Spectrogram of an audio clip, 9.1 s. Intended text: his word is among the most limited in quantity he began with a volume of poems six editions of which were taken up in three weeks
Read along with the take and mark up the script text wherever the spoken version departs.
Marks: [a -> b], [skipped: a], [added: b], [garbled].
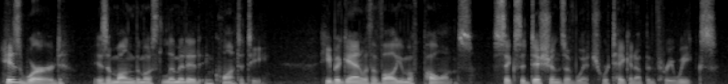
his word is among the most limited in quantity he began with a volume of poems six editions of which were taken up in three weeks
